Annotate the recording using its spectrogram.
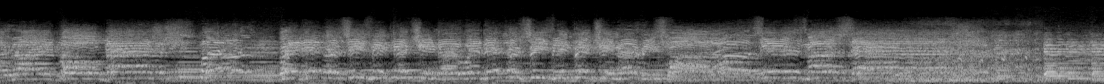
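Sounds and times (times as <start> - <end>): crowd singing together: 0.0 - 11.0
piano accompaniment: 0.0 - 11.0.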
